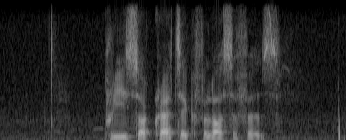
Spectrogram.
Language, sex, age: English, male, 22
